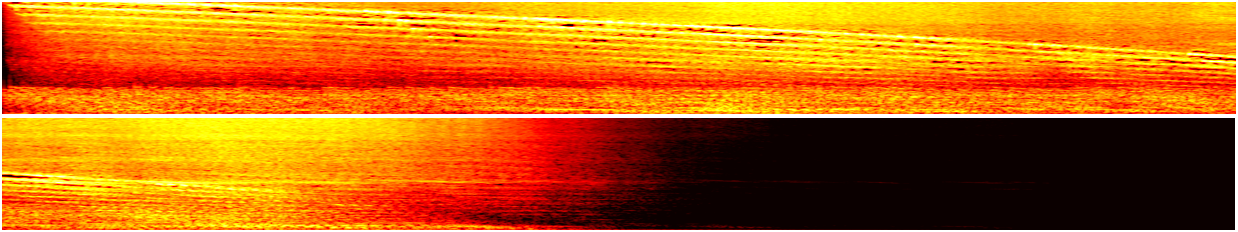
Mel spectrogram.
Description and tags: The third render of a SunVox module chain with feedback loops through granular pitch reduction.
